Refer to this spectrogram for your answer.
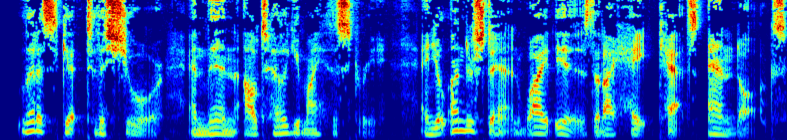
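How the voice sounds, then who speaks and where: A man puts on a character voice that sounds shaky. He keeps a moderate pace. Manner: passionate, upset.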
